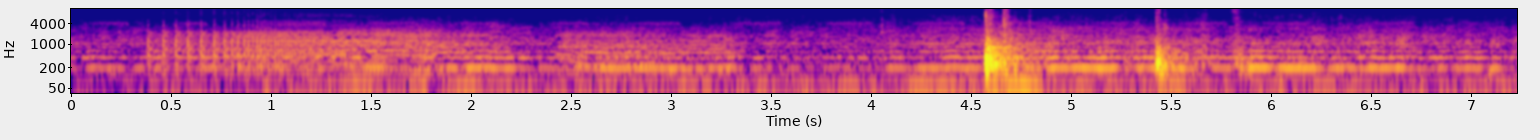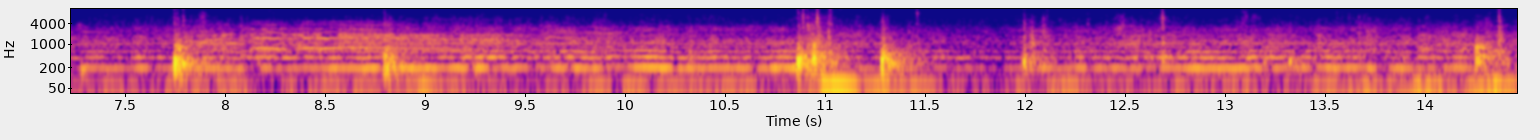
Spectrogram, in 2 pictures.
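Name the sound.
swarm of flies buzzing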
